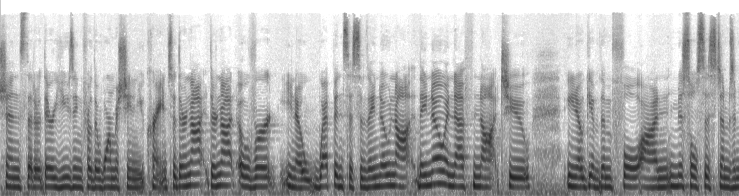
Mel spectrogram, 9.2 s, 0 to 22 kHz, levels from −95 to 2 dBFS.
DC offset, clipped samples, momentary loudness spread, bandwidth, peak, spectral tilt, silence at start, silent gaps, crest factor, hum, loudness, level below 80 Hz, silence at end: 0.1%; under 0.1%; 2 LU; 17 kHz; -2 dBFS; -6 dB/octave; 0 s; none; 14 dB; none; -18 LUFS; -42 dBFS; 0 s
